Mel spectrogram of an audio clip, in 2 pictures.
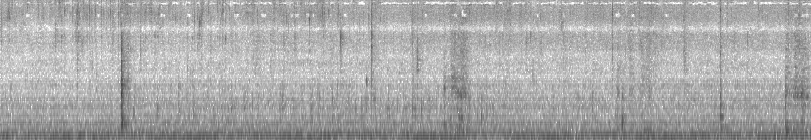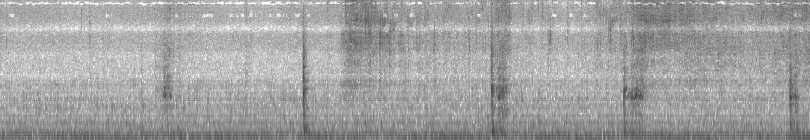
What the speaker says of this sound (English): I'm gonna add a couple to my hot oil here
